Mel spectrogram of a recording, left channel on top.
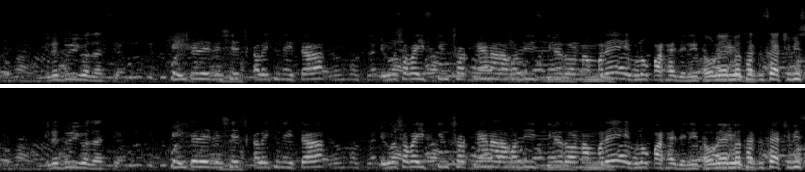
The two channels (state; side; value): normal; both; correlation 0.71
